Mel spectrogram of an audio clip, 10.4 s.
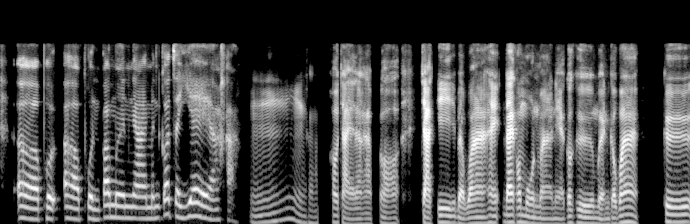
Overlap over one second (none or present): none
